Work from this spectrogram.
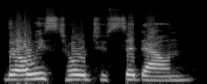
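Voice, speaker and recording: A woman co-hosting a casual podcast, talking animatedly and jumping up in pitch when she acts out other people. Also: measured pace, dry recording, low-quality recording. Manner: animated, voices quoted people with big pitch jumps. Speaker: podcast co-host.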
